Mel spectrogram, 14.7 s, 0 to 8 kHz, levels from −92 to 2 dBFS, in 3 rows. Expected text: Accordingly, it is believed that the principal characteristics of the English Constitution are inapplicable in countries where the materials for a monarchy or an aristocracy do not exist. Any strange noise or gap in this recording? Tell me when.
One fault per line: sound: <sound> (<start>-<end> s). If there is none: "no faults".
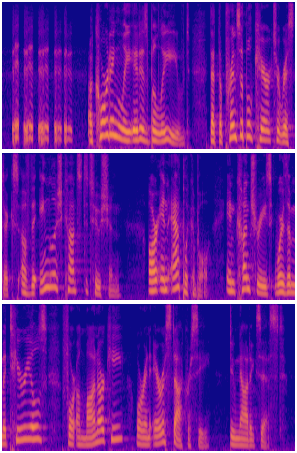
sound: laugh (0.2-1.2 s)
